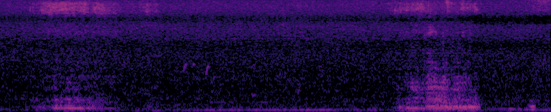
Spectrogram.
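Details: Snoring at night: two low, rough rumbling breaths a few seconds apart over quiet room noise; snoring during sleep.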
